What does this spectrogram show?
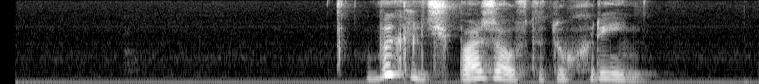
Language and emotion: Russian, angry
